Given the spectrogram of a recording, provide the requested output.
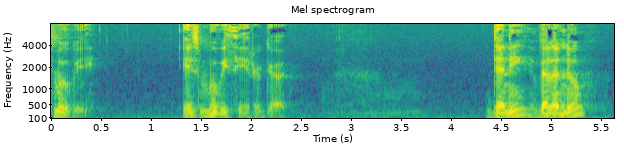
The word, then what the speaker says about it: Denis Villeneuve: And I believe I'm pronouncing that right because I just heard an interview with him on YouTube, and I'm not trying to be a pretentious fuck who's trying to like make up the pronunciation of some guy's name. He's Canadian. He's like French-Canadian, so it's Denis Villeneuve.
